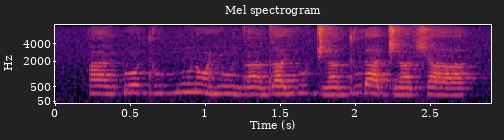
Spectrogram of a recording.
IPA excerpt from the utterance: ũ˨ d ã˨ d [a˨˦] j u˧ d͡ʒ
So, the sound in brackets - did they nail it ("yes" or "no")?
no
